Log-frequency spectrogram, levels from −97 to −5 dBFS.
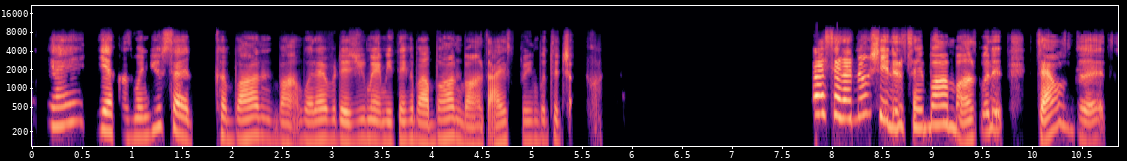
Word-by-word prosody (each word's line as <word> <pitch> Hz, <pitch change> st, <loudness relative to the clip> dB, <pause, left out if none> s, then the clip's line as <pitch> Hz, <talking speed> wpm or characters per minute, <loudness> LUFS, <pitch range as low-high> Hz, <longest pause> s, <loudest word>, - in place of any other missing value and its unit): Yeah, 245 Hz, -1 st, -2 dB
eh 285 Hz, +3 st, -5 dB
yeah 210 Hz, -2 st, +5 dB
'cause 160 Hz, -, -13 dB
when 170 Hz, +1 st, -6 dB
you 240 Hz, +3 st, -6 dB
said 185 Hz, -10 st, +1 dB, 0.2 s
"Kanban” 160 Hz, -2 st, -4 dB
whatever 155 Hz, +2 st, -4 dB
is, 140 Hz, -1 st, -2 dB
you 155 Hz, -, -7 dB
made 155 Hz, -2 st, -1 dB
me 145 Hz, 0 st, -5 dB
think 150 Hz, +1 st, -6 dB
about 135 Hz, -3 st, -2 dB
bonbons 155 Hz, -6 st, -4 dB
ice 140 Hz, +3 st, -3 dB
cream 150 Hz, 0 st, -12 dB
with 150 Hz, -1 st, -12 dB
the -, -, -8 dB
choc -, -, -2 dB, 2.4 s
I 385 Hz, 0 st, +10 dB
said, 370 Hz, -3 st, +5 dB
"I 325 Hz, -, +9 dB
know 355 Hz, +4 st, +1 dB
she 360 Hz, -5 st, +7 dB
didn't 230 Hz, +2 st, +2 dB
say 230 Hz, -, -1 dB
bonbons." 260 Hz, -9 st, +3 dB
But 200 Hz, +2 st, -2 dB
it -, -, -2 dB, 0.3 s
sounds 250 Hz, -5 st, +2 dB
good. 155 Hz, -7 st, -3 dB
165 Hz, 180 wpm, -22 LUFS, 150-245 Hz, 2.4 s, I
